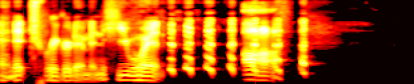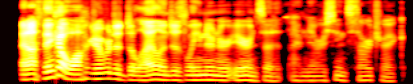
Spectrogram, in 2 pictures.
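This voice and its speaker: Gravelly-voiced man telling awkward stories. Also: medium pitch, normal speed, long pauses, fairly bright tone, no echo, studio quality. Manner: awkward, self-mocking storyteller. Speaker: podcast co-host. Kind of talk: casual chat about the Bible. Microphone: close podcast microphone.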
